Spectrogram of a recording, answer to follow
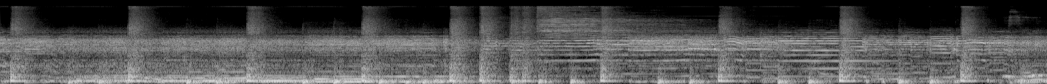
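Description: Live rock band playing an instrumental passage: amplified electric guitars over a drum kit, with a cymbal or drum accent about once a second.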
